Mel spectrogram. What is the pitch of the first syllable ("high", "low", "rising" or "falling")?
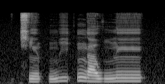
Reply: low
